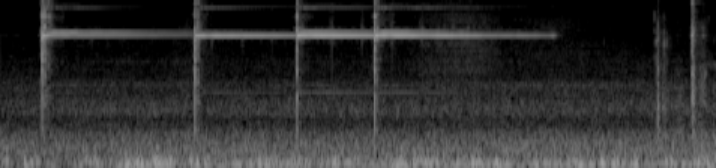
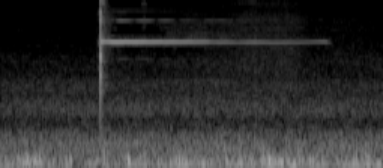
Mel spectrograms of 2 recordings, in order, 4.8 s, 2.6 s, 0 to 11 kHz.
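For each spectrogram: First: 40% silver half dollar. Second: real 90% silver half dollar.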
